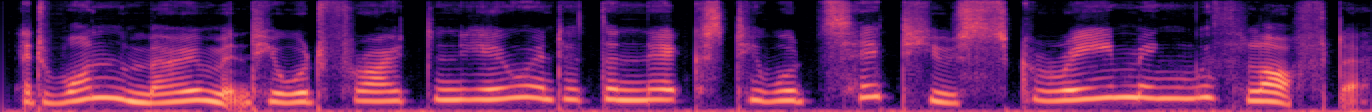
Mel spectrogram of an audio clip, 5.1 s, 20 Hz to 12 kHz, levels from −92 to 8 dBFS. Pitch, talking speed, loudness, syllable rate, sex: 285 Hz, 210 wpm, -16 LUFS, 4.6 syllables/s, female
